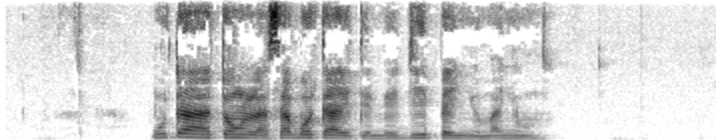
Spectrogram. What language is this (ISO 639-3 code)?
abb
